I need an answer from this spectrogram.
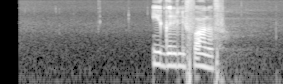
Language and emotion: Russian, neutral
